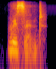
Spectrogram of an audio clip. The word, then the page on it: wisent: Indian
